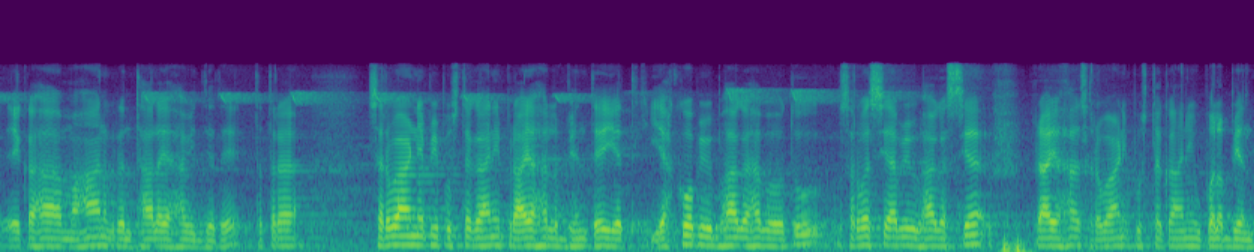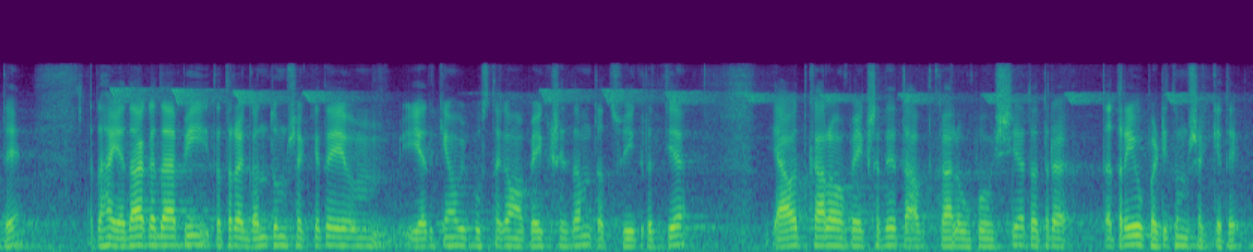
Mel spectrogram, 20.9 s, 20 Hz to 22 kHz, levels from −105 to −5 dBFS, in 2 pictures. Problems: none marked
